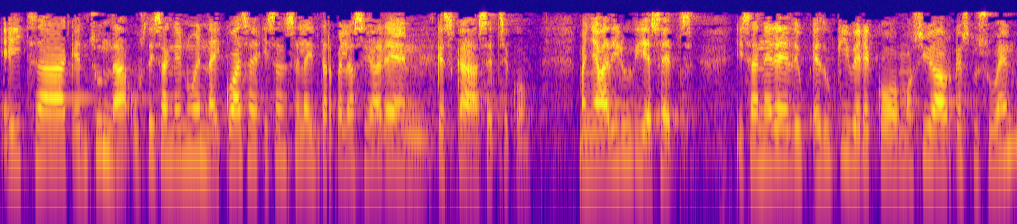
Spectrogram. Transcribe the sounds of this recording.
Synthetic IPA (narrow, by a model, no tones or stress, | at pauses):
e̞jt͡sake̞nt͡sund̪aʔṵst̪e̞isaŋɡe̞nue̞nːajko̞aḭsanse̞laint̪eɾpe̞lasio̞aɾe̞ŋke̞skaːse̞t͡se̞ko̞ | βajɲaβaðiɾuð̞ie̞se̞t͡s | isane̞ɾe̞eðukiβ̞e̞ɾe̞ko̞mo̞sio̞aːwɾke̞st̪usue̞n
